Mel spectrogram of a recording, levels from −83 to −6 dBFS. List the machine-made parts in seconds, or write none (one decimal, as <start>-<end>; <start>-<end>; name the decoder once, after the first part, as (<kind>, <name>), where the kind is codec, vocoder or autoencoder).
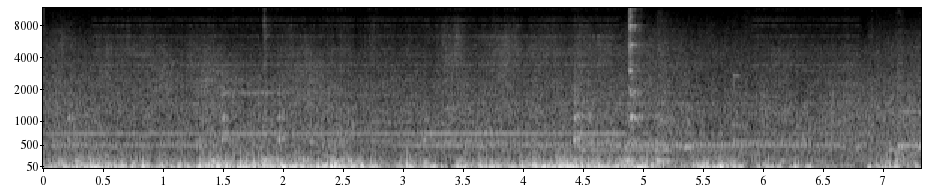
0.4-4.8 (autoencoder, DAC-VAE); 5.9-6.8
